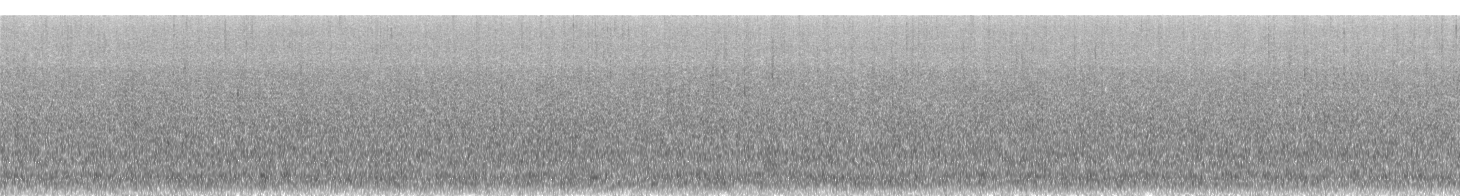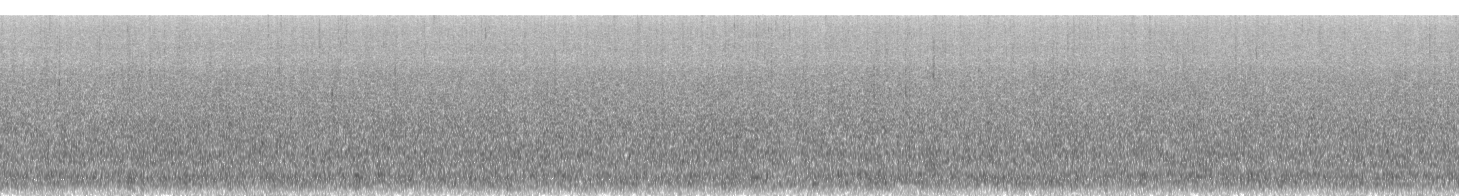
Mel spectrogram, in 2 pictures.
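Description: Heavy tropical rain pouring down in a steady, dense hiss that does not let up.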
